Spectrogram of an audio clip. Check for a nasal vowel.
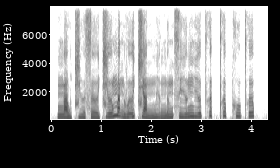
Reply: absent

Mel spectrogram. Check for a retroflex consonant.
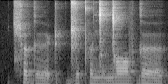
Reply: present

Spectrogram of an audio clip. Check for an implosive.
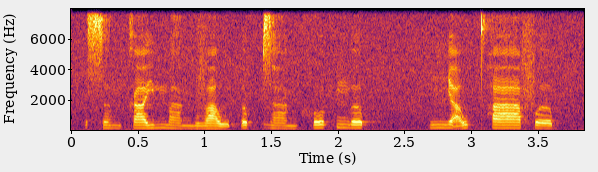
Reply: absent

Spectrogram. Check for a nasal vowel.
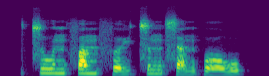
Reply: absent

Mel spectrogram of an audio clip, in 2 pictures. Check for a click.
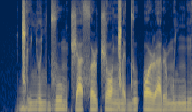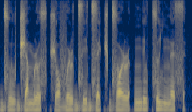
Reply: present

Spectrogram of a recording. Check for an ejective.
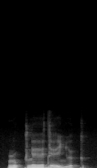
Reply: absent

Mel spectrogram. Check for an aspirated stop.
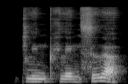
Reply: present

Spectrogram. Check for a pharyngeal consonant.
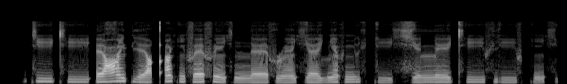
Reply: present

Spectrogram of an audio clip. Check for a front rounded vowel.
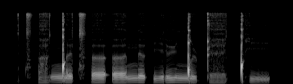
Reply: present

